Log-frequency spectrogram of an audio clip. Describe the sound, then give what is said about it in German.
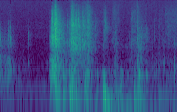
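Pages of a reportage being leafed through to find a sentence to read out: a few papery swishes and rustles following one another after a quiet start, with a soft thump among them, and no one speaking. “Da muss ich jetzt kurz mal blättern.”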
